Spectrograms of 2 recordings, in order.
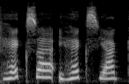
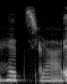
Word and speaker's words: Hetzjagd: Und nicht Hexjagd gesagt, sondern Hetzjagd.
